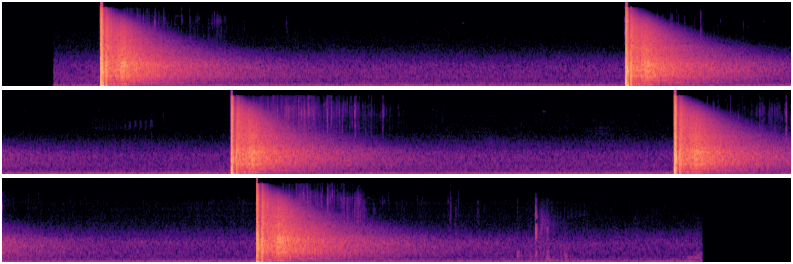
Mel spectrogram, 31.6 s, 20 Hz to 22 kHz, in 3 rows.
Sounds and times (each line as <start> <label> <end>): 1.3 gunshot 2.8
8.3 gunshot 9.7
13.6 gunshot 15.0
19.5 gunshot 20.9
24.4 gunshot 26.0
